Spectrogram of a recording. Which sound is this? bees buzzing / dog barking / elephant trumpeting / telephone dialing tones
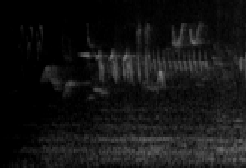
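bees buzzing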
